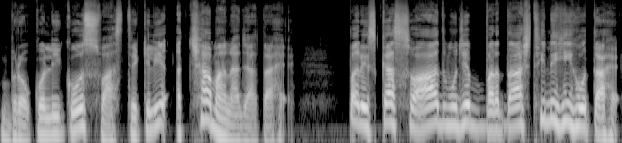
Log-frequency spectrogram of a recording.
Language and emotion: Hindi, disgusted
